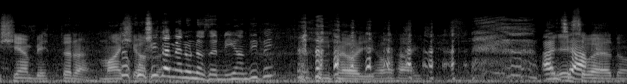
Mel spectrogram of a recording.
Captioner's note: laughing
